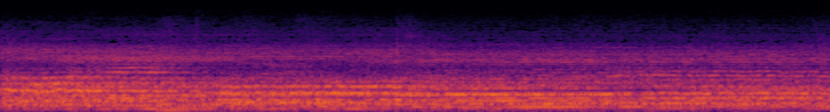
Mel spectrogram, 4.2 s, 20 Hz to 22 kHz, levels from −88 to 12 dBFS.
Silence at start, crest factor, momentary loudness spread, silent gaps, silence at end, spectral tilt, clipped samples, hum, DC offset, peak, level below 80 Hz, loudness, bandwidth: 0 s; 14 dB; 3 LU; none; 0 s; -6.5 dB/octave; under 0.1%; none; under 0.1%; -10 dBFS; -58 dBFS; -24 LUFS; 14.5 kHz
